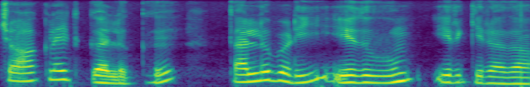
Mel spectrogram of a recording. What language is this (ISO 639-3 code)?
tam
